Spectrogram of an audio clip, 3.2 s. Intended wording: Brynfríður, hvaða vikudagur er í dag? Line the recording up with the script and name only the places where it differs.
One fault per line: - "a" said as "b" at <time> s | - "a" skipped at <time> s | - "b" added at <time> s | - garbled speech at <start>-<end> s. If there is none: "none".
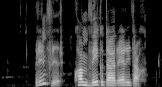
none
